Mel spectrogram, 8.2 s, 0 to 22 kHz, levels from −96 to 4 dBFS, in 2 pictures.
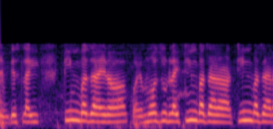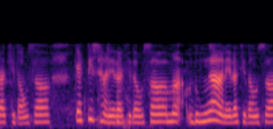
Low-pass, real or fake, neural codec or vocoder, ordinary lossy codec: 5.4 kHz; fake; codec, 24 kHz, 6 kbps, HILCodec; none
